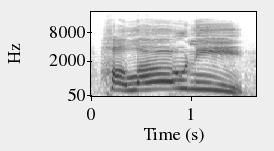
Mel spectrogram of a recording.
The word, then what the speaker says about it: Halone: Halonies like baloney. Not hello like baloneyies. Oh my god, the pronunciation of these names. I was like, "Oh, it's alone." No, haloney. Like bologoney.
